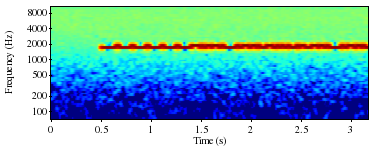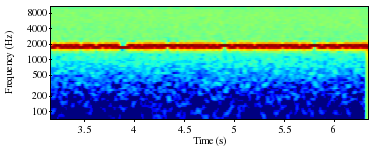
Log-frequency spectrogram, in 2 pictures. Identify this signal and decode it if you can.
RTTY (50 baud, 170 Hz shift), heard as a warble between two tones, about 1850 Hz centre. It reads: AGN? AGN? PSE RPT UR QTH …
